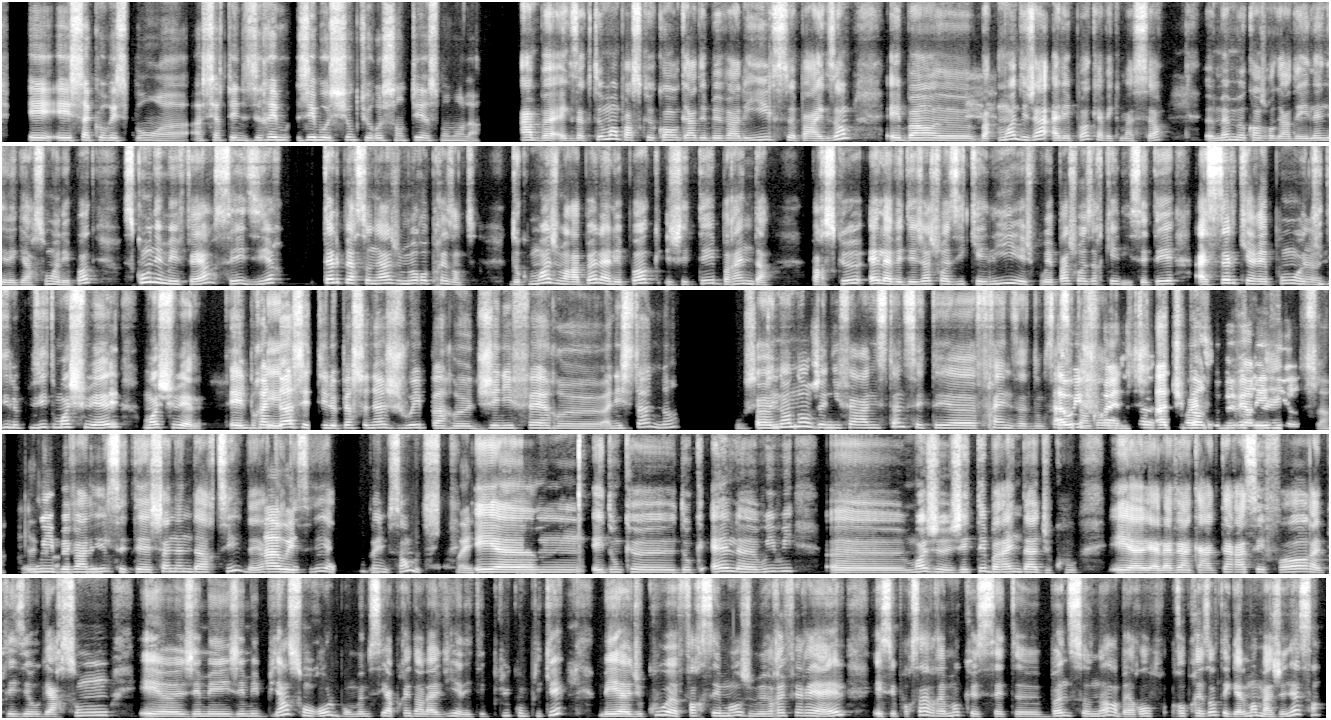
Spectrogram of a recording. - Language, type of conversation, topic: French, podcast, Comment décrirais-tu la bande-son de ta jeunesse ?
- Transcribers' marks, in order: unintelligible speech; "bande" said as "bonne"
